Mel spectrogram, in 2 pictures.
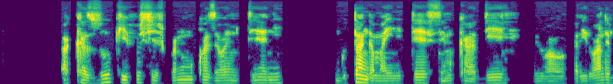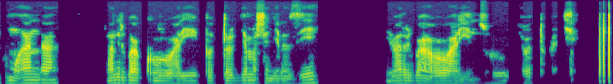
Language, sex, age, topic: Kinyarwanda, male, 25-35, finance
